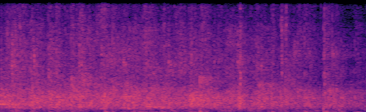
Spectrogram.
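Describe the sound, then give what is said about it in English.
A church audience claps steadily for several seconds, applauding the kids who led the service at Word of Grace Church, a dense, even wash of hand claps with no voices rising above it. “I just want to start with, let's do one more round of applause for the kids because they did great today.”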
